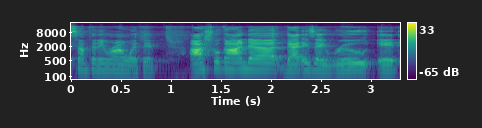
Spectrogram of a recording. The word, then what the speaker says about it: ashwagandha: That is a constituent or the property within ashwagandha that makes it effective. So, um, it's so funny. I see people pronouncing that all different types of ways. Organ, but it's ashwagandha.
